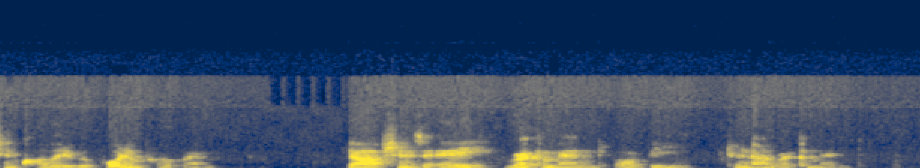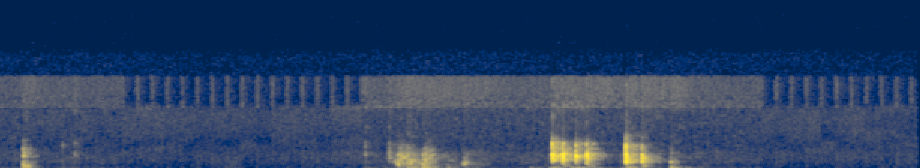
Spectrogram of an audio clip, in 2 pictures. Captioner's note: pause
